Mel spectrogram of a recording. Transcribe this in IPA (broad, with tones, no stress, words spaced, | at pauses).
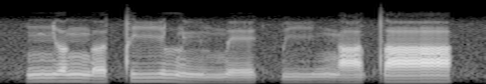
ɲə˦ŋə˧ tiː˦lĩ˨meː˨ k͡piː˨ŋa˨ ta˦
